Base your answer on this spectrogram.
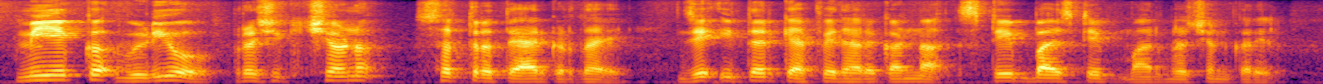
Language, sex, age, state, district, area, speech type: Marathi, male, 45-60, Maharashtra, Thane, rural, spontaneous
